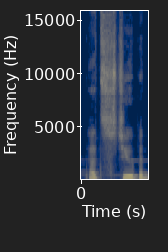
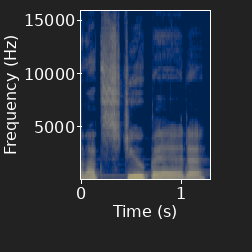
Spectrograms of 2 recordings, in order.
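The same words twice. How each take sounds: First: Said in the usual way. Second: Drawn out very slowly; slow, deadpan self-verdict. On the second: Real, not acted. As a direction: stretch each word of That's stupid. Repeats a self-judgement.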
